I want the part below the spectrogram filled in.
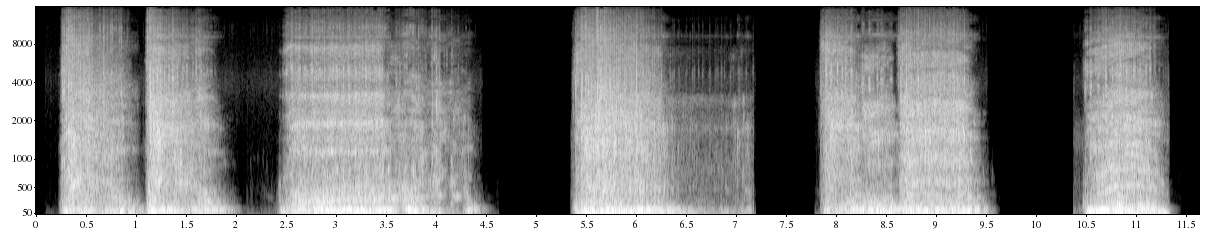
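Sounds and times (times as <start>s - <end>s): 
giant beast roaring fiercely: 0.3s - 4.0s, 5.4s - 7.0s, 7.9s - 9.6s, 10.5s - 11.4s.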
